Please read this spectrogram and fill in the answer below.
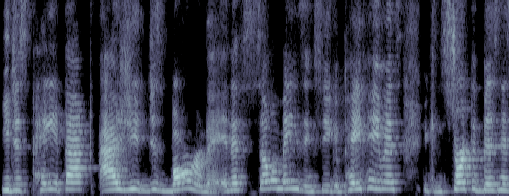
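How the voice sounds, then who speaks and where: In a raised, projected voice, a woman speaks at a very fast pace with a high pitch, an animated, bright, sharp tone and ordinary pitch variation. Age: 20s. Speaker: network marketing recruiter. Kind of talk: sales pitch. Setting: video call.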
